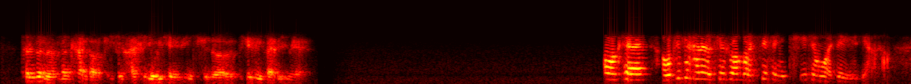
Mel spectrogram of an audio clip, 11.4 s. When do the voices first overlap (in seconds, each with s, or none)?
none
